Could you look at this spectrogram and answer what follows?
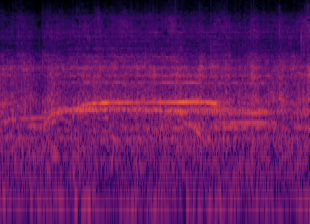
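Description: A church congregation applauding, a dense wash of clapping filling the space at moderate distance, with a voice and a sustained tone sounding over it.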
